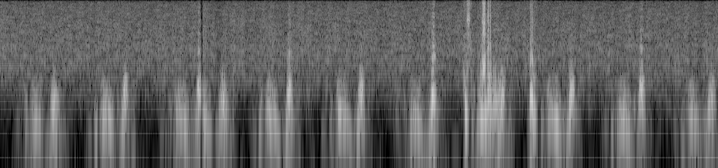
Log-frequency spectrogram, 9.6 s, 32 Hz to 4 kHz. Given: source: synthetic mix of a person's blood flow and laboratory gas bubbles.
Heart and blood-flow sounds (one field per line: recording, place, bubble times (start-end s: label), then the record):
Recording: Doppler ultrasound of blood flow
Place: precordium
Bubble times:
6.17-6.30 s: bubbles
6.37-6.69 s: bubbles
7.04-7.17 s: bubbles
From the record:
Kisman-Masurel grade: 213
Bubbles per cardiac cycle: several, 3 to 8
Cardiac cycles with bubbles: 1 to 10%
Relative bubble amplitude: loud (0.450 to 0.775)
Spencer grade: 1 (occasional bubble signal discernible with the cardiac motion signal, with majority of cardiac periods free of bubbles)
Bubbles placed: only in the low amplitude regions of the cardiac cycle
